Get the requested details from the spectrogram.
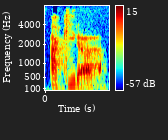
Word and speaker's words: Akira: Or, I mean, to say it correctly, it's Akira. But the first version of it, the streamlined dub, it was Akira.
